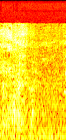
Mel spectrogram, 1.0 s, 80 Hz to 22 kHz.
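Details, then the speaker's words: Exaggerated inspiratory laryngeal stridor in a dog of about 14 years: a loud whistle with each breath. The dog is in marked respiratory distress, and examination under sedation showed a larynx that barely moves and a very narrow airway. "este es el estridor exagerado que podríamos llegar a oír en un paciente como éste"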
